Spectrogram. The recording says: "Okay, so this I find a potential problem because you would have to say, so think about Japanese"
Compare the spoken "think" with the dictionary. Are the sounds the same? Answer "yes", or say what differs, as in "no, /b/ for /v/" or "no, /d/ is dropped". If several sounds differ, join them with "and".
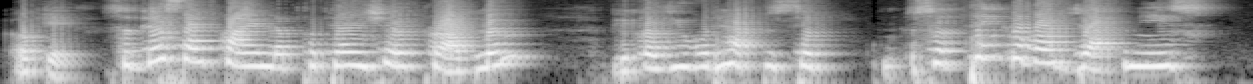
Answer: no, /t/ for /θ/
